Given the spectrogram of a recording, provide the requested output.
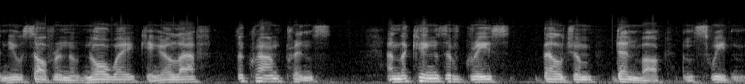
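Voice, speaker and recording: In a normal speaking voice, a man keeps to a medium pitch and varies it in an ordinary way. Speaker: radio correspondent. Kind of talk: radio news report, live commentary.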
